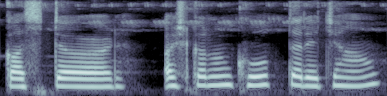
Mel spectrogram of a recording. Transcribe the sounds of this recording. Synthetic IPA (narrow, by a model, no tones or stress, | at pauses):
kəsʈəɽ | əɕkəɾuːnkʰuːp̚t̪əɾet͡ɕeɦãw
